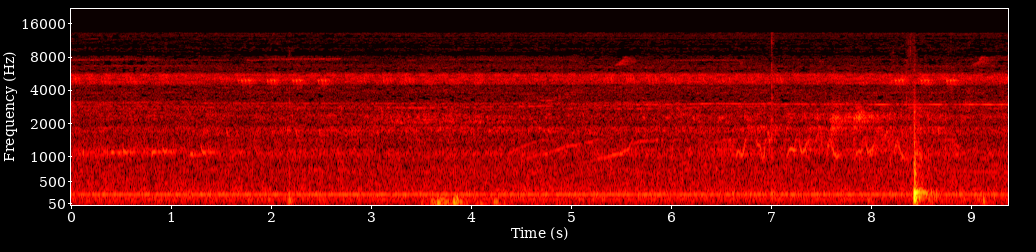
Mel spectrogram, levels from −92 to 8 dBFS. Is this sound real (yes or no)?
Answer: yes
